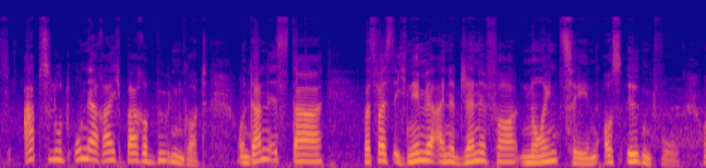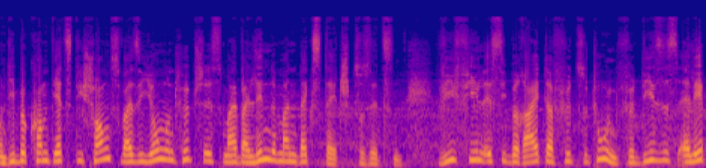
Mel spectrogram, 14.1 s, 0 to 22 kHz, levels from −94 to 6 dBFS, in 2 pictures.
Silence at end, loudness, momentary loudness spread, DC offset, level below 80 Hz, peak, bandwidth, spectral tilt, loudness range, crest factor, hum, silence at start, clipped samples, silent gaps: 0 s; -25 LUFS; 9 LU; under 0.1%; -58 dBFS; -10 dBFS; 14.5 kHz; -7.5 dB/octave; 2 LU; 14 dB; none; 0.25 s; under 0.1%; none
